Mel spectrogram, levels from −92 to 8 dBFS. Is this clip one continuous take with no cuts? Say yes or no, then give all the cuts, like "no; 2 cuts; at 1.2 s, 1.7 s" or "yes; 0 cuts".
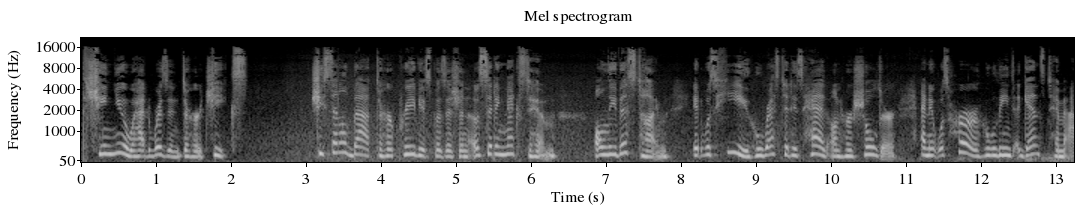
yes; 0 cuts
